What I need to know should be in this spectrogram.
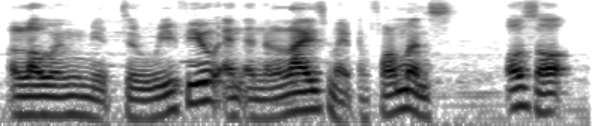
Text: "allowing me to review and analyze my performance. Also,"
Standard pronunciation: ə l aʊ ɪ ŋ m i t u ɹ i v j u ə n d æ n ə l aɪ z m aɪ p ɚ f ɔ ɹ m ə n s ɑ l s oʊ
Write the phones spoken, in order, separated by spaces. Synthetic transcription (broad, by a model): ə l aʊ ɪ ŋ m i t u w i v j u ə n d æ n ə l aɪ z m aɪ p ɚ f ɔ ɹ m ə n s ɑ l s oʊ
